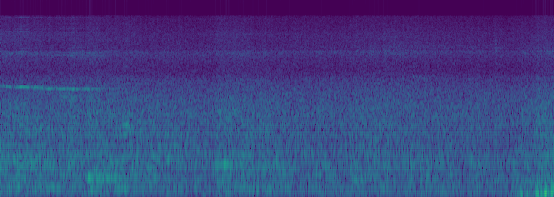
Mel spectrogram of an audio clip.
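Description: Steady room noise with indistinct background voices, no clear words and no distinct knocks or tones.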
